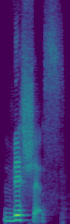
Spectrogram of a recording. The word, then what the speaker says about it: vicious: It's a C. So what does that mean? That means we need to pronounce C-I-O-U-S like shus. Vicious, vicious.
